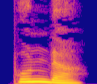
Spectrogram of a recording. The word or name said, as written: ಪುಂಡ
